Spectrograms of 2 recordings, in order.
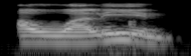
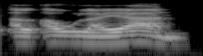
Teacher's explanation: Al-aulayan bukan dibaca awalin ya, tapi al-aulayan, wawunya sukun bukan tasydid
